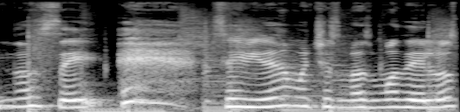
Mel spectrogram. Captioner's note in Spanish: suspiro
